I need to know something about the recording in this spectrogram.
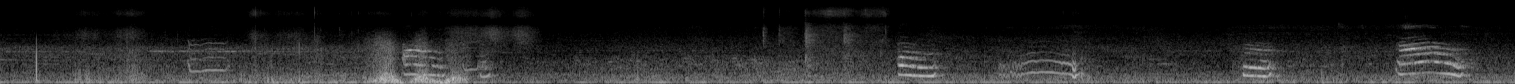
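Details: Domestic cat Machun, confused by meowing cat videos being played: after a quiet start with a brief rough burst, four arched, tonal meows follow one to two seconds apart, with a steady low hum underneath.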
